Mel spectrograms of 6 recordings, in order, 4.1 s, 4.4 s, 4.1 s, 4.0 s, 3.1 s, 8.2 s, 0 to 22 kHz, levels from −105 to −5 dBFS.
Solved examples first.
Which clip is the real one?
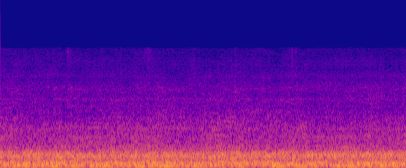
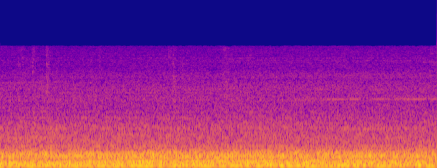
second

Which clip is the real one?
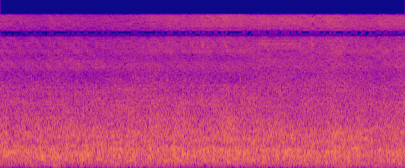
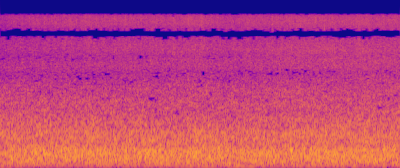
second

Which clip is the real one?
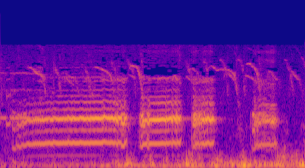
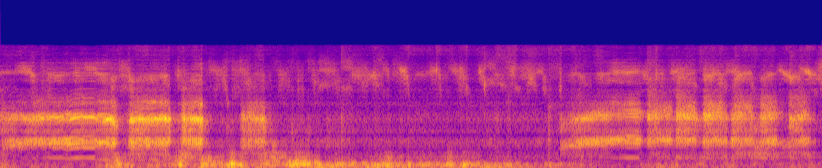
first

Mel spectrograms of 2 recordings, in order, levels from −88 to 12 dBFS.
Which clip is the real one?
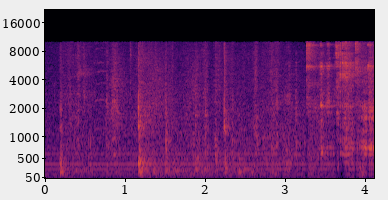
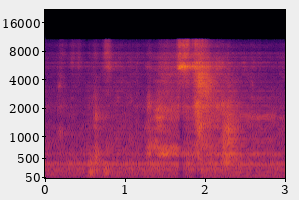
first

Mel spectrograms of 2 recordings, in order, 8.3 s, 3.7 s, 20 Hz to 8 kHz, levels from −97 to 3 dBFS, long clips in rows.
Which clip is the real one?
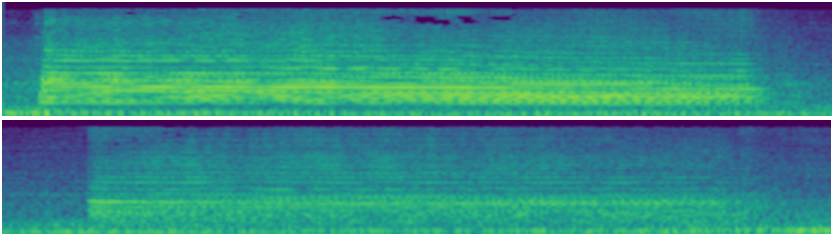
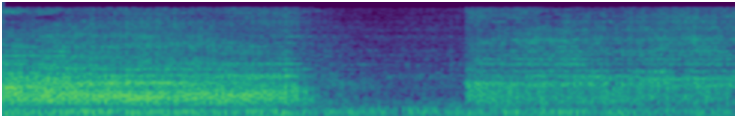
first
